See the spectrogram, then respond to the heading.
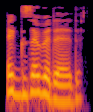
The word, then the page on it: exhibited: British English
